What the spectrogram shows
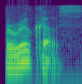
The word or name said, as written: verrucose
